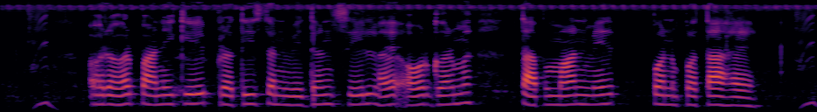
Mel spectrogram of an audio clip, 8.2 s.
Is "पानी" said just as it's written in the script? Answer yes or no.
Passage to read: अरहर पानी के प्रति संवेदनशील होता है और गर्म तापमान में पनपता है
yes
